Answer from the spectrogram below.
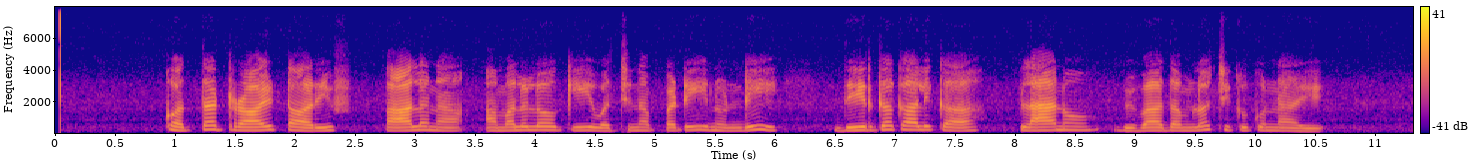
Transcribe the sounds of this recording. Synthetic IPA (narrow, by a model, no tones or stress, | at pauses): kɔt̪ːɐʈɾaːjʈaːɾipʰ | paːlɐnɐ | ɐmɐlulo̞ːkiʋɐt͡ʃːinɐpːɐʈinuɳɖi | d̪iːɾɡʱɐkaːlikɐ | plaːnuʋiʋaːd̪ɐmlo̞ːt͡ʃikːukunːaːji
